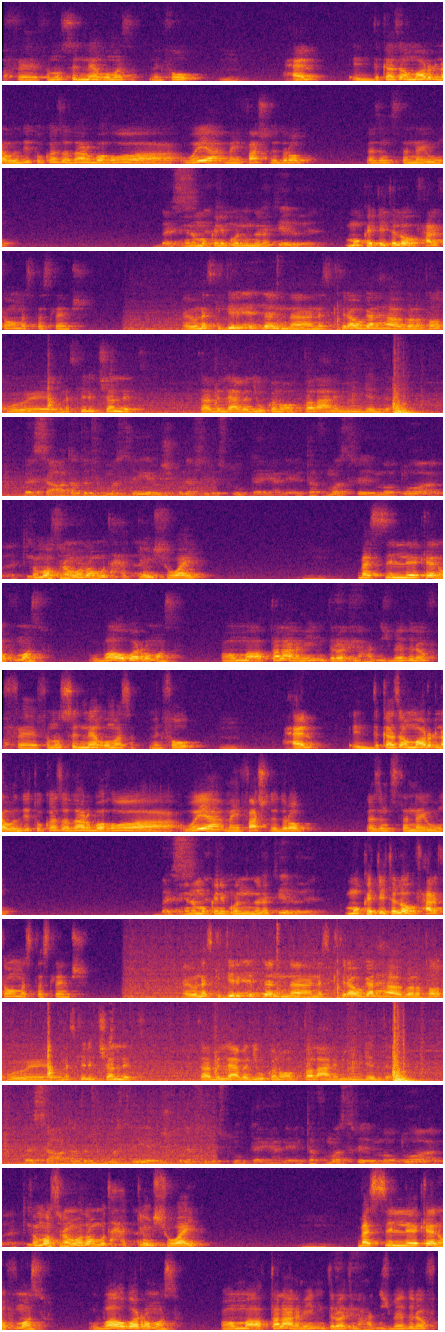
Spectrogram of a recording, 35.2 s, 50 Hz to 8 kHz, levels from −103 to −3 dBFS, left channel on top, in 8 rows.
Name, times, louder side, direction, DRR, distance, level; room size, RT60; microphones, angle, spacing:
voice 1, 0.0-1.9 2.8-3.1 3.5-7.4 8.1-8.9 10.6-11.5 12.3-14.0 15.0-19.0 19.6-21.6 26.8-28.5 30.0-31.3 31.7-32.6 33.1-35.2, right 2 dB, 60° right, 1.5 m, -21 dB
voice 2, 10.3-12.0 15.4-16.0 22.2-27.3 27.8-28.4 29.4-29.7 34.2-34.7, right 1 dB, 20° right, 5.1 m, -33 dB
sound 1, 14.4-24.2, right 5 dB, 80° right, 0.6 m, -29 dB
18.5 x 10.0 x 4.7 m
head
